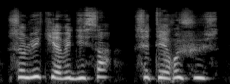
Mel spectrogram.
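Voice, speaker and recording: A woman reading a children's storybook aloud clearly and expressively, at a measured pace for shadowing practice. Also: high voice, steady tone, darkish tone, no echo, clean studio sound. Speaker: reader.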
